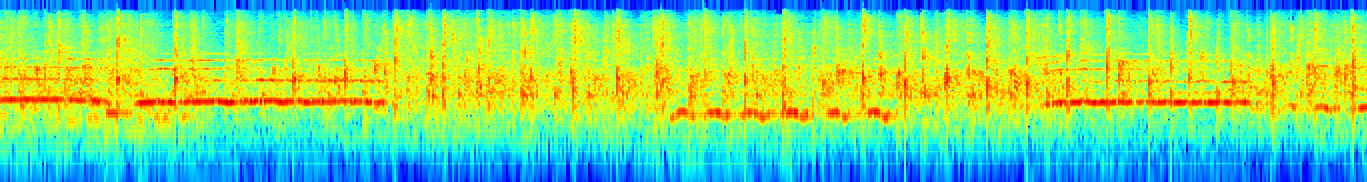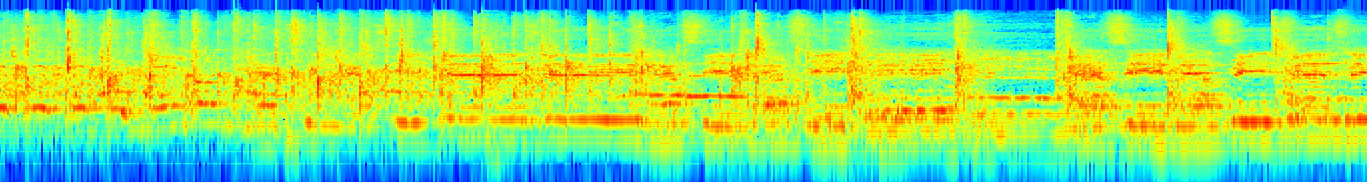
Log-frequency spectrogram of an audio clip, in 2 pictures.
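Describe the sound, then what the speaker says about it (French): Steady clapping from a congregation at a baptism ceremony for children, rising and falling over continuous singing and music that carry through the whole stretch. "On applaudit pour ces enfants et on demande à tout le monde de les applaudir."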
